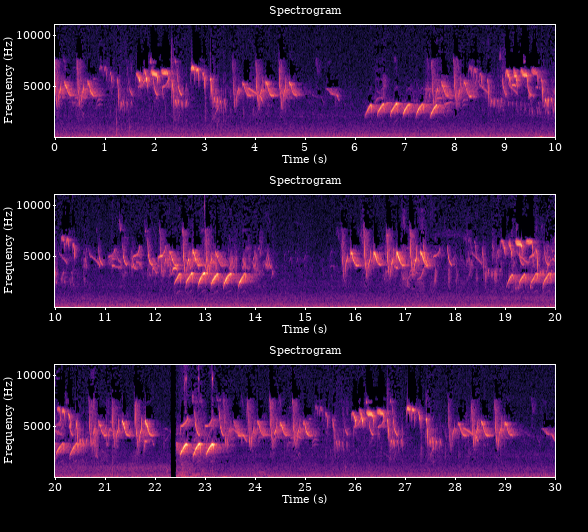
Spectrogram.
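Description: A songbird singing one phrase over and over: a quick run of about six even notes, then a tumble of higher chirps. The phrase comes back every few seconds, with short pauses between songs.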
